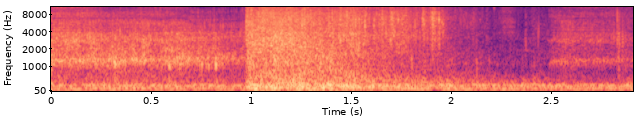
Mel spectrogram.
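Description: A gun fires a single loud shot that echoes.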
